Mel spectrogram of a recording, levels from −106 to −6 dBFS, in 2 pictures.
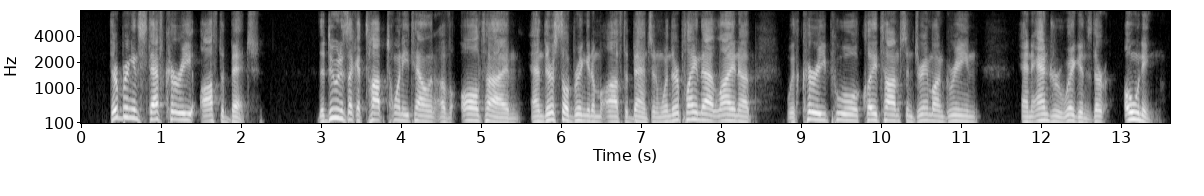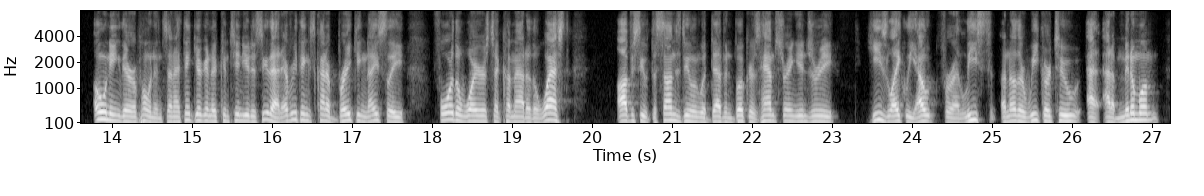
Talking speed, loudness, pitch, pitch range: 210 wpm, -21 LUFS, 145 Hz, 135-165 Hz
